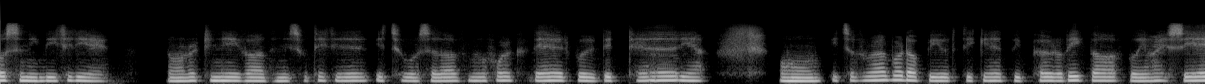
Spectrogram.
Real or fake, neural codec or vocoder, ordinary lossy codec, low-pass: fake; codec, 16 kHz, 0.2 kbps, FocalCodec; none; 7.2 kHz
